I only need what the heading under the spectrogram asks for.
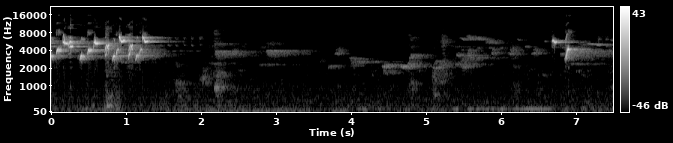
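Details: European goldfinch from Morocco performing Widania-style song: a dense burst of high twittering trills for over a second, then near silence with faint soft notes, and a final short bright phrase.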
